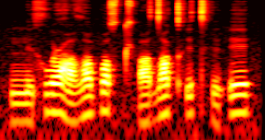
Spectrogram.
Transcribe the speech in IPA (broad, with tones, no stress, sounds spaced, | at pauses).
n ɪ˩˧ x u˥ ʕ ʌ˩˧ ðˤ œ˥ p o˥ sˤ t͡ʃʼ o˩˧ dˤ u˥ kʼ ɪ˥ tʰ ɪ˩˧ ʔ e˥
